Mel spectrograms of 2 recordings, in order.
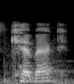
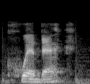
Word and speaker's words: Quebec: Yes, it's Quebec, not Quebec, as many Americans say.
